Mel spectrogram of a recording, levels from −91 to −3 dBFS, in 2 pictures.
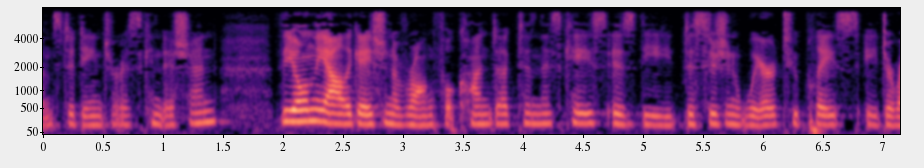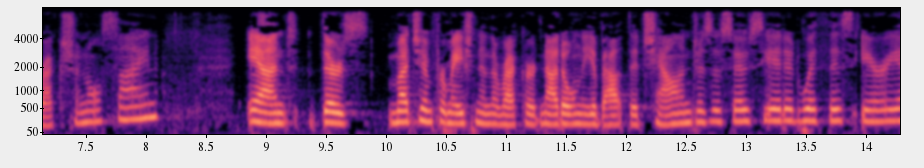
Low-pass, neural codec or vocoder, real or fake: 7.2 kHz; none; real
